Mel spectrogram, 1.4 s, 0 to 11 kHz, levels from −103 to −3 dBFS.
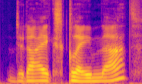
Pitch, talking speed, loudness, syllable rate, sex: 150 Hz, 170 wpm, -15 LUFS, 4.0 syllables/s, male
